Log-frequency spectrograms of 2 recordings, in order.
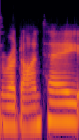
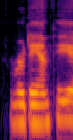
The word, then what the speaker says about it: Rodanthe: was younger I watched the movie Nights in rodante or Knights and rodents I don't know how it said does anybody here know Rodanthe I think okay I've been saying it wrong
